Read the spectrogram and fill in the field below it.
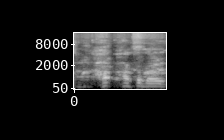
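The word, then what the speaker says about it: Jacobo: It's it's Grimberg Zilber, but it's Hakabo.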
